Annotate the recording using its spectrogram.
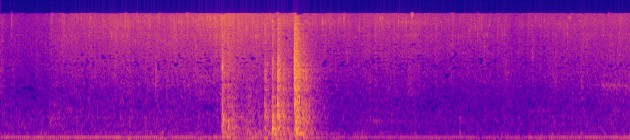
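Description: Diced onion sizzling in hot oil and butter in a frying pan, with a louder stretch of stirring with a spatula about two seconds in that lasts under a second.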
